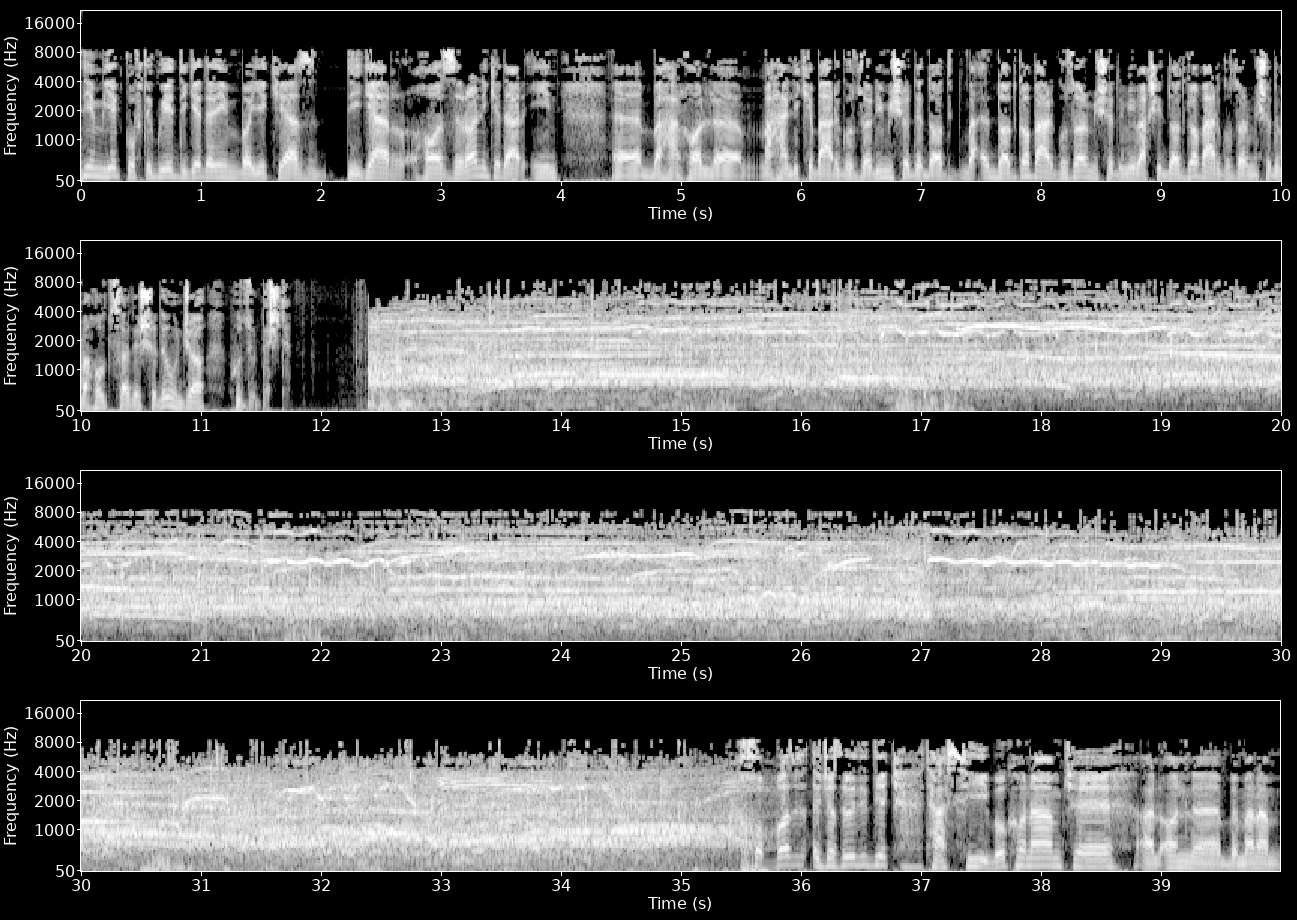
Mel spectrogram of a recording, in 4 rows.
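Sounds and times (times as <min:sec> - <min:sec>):
speech: 0:00.0 - 0:13.0, 0:35.7 - 0:39.9
whistles: 0:12.4 - 0:35.6
crowd cheering and whooping as a Swedish court announces its verdict: 0:12.4 - 0:35.8.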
